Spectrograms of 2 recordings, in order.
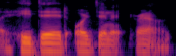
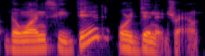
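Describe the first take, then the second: First: Said in the usual way. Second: Slow, with "did" lifted and "drown" falling; deliberate either-or tune on "did or didn't drown"; perfect inflection. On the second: Shown as a demonstration. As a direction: weigh "did" against "didn't", unhurried. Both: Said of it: "Perfectly inflected".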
